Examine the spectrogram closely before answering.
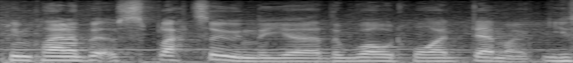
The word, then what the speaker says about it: Splatoon: Liam, we've just been playing a bit of Splatoon, the worldwide demo. You say it different to me. I say Splatoon. I say it like Splatoon because it's like Platoon.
